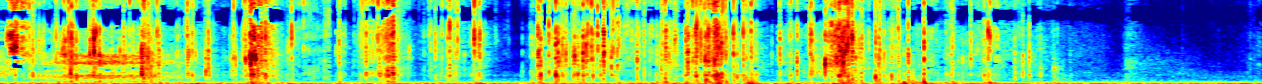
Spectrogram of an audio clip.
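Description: Foil wrapper of a Pokémon trading card booster pack crinkling and tearing as it is ripped open by hand, a rapid run of crackles that stops about five seconds in.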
